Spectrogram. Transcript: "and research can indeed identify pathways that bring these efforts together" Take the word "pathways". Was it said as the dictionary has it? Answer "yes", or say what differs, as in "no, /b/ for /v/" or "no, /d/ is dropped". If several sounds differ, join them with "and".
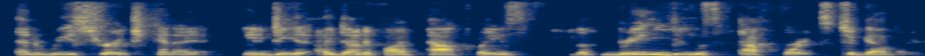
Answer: yes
